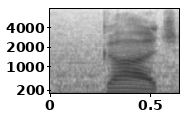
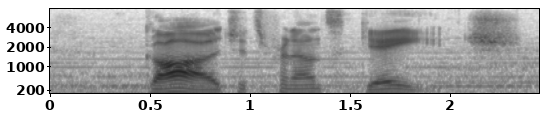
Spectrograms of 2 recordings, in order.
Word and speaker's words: Gauge: G-A-U, Gaw. You know, Gaw. Gauge. Gauge? Where do you see age written? It's not written. It's not like. What is bro saying? That's not how you say it.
